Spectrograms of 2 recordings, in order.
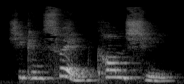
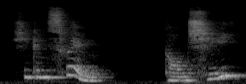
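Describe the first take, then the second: First: The pitch falls at the end of the tag. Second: The pitch rises at the end of the tag. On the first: The speaker is almost certain she can swim. "L'intonation est descendante" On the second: The speaker is unsure and wants confirmation. "Avec une intonation montante"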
